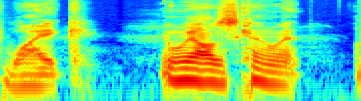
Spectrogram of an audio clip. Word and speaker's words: Wick: His name was John Wick. Except when he got to work, he's like, it's pronounced Wyke.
